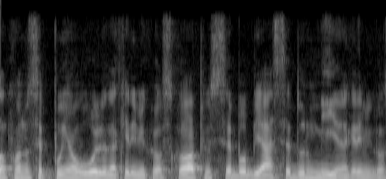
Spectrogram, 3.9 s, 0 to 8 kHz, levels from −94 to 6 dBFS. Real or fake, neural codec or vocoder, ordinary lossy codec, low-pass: fake; codec, 44.1 kHz, 7.8 kbps, DAC; none; 7.2 kHz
